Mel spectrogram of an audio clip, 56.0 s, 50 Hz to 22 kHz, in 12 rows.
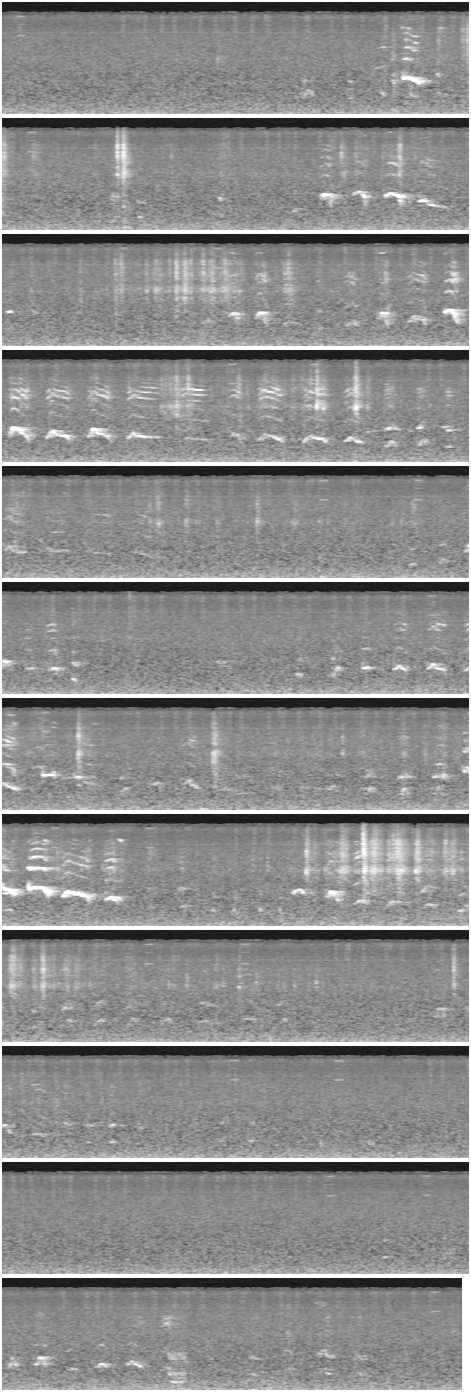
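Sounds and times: puppies whimpering: 0:03.7 - 0:04.5, 0:07.8 - 0:09.5, 0:11.1 - 0:20.3, 0:22.8 - 0:24.2, 0:26.3 - 0:40.0, 0:41.7 - 0:43.4, 0:51.4 - 0:55.0
faint scratchy clicks: 0:10.1 - 0:12.4.

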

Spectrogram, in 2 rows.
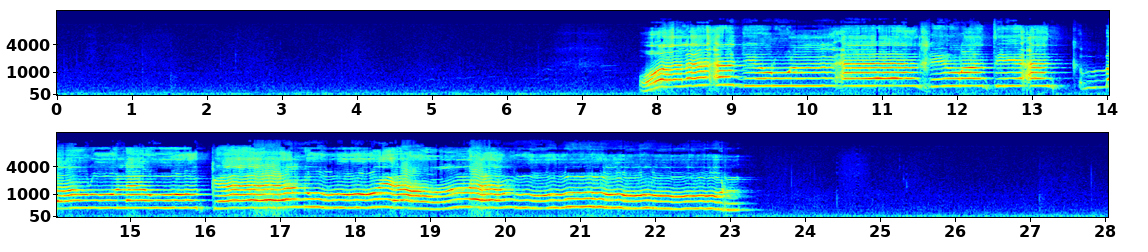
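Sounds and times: man chanting melodically: 0:07.8 - 0:23.4.

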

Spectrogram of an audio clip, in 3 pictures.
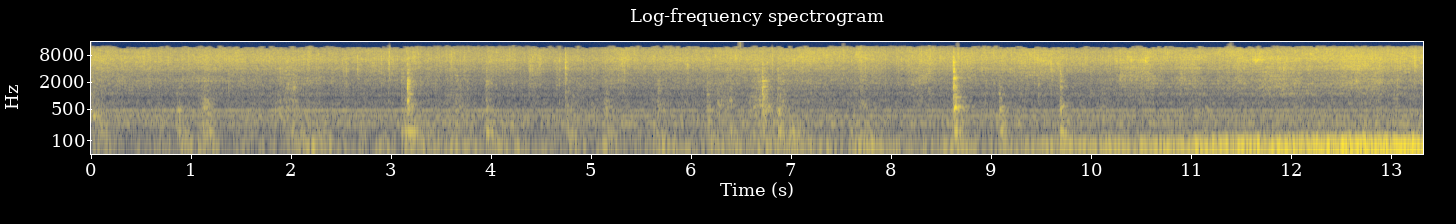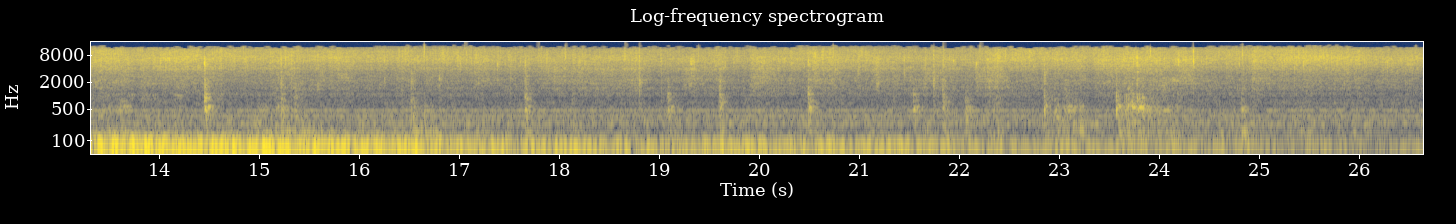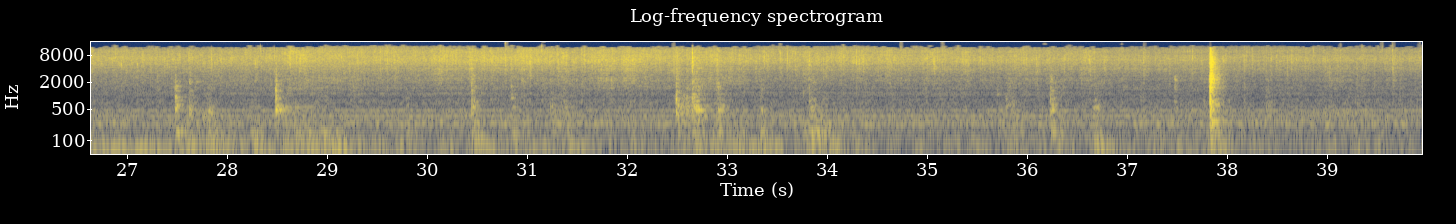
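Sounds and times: noodles sizzling in a frying pan: 0:00.0 - 0:39.9
utensil scraping a pan: 0:06.2 - 0:25.9
low rumble: 0:07.3 - 0:29.8.

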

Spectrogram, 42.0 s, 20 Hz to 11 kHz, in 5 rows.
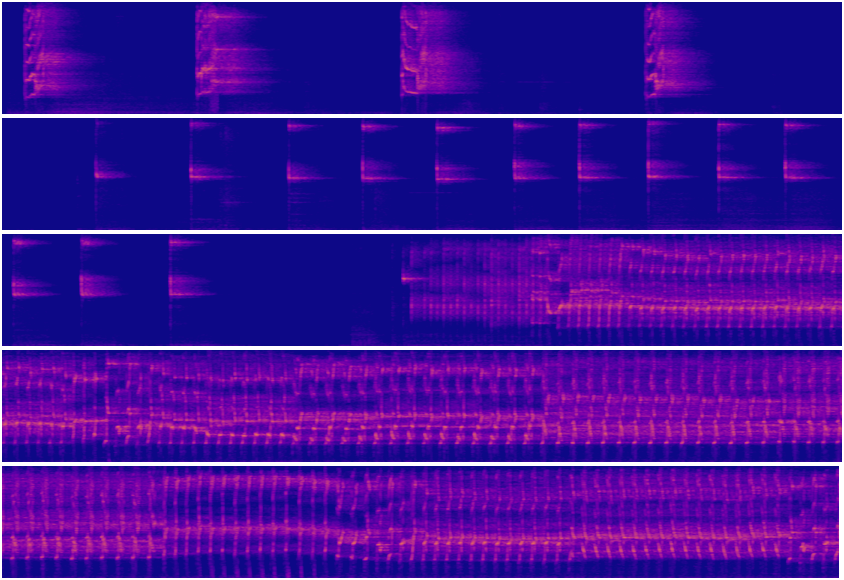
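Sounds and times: lovebird sharp chirps: 0:00.2 - 0:00.9, 0:02.0 - 0:02.9, 0:06.4 - 0:07.2, 0:09.3 - 0:19.0, 0:20.8 - 0:41.9
lovebird rapid trill: 0:11.3 - 0:19.0, 0:20.8 - 0:41.9.

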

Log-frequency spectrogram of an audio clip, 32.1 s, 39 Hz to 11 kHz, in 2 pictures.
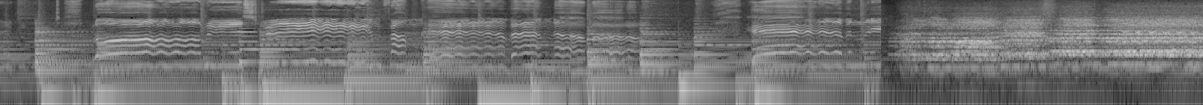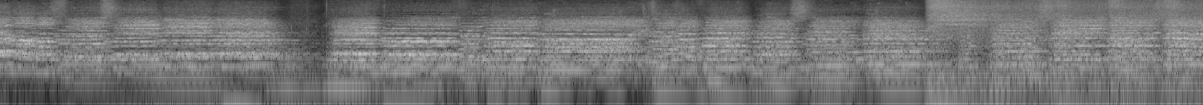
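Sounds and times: choir with orchestra: 0:00.0 - 0:06.4, 0:10.7 - 0:32.0.

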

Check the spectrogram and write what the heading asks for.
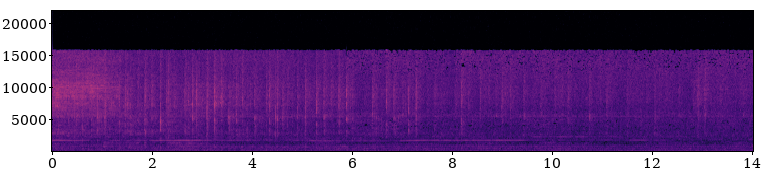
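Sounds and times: model train wheels clicking: 0:00.0 - 0:08.3.

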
